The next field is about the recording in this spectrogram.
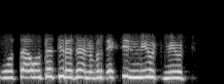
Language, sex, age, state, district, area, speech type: Nepali, male, 18-30, West Bengal, Alipurduar, urban, conversation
